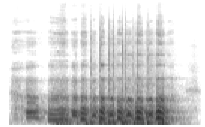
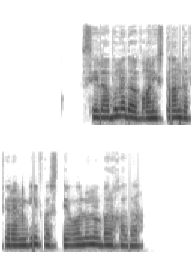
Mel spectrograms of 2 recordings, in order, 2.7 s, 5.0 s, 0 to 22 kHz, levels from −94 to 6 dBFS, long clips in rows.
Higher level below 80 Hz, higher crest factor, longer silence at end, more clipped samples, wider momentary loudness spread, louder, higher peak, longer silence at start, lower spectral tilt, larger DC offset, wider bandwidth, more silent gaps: first, -34 dBFS vs -56 dBFS; about the same, 20 dB vs 16 dB; second, 0.35 s vs 0.65 s; neither; first, 12 LU vs 9 LU; about the same, -25 LUFS vs -26 LUFS; first, -6 dBFS vs -10 dBFS; second, 0.3 s vs 1.05 s; about the same, -8.5 dB/octave vs -7.5 dB/octave; neither; about the same, 12 kHz vs 11 kHz; neither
